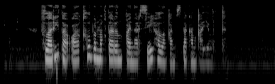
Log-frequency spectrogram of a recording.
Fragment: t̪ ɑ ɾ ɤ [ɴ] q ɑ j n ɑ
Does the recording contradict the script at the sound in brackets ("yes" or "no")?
no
